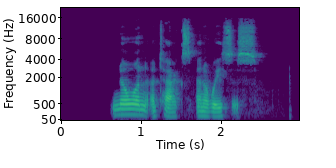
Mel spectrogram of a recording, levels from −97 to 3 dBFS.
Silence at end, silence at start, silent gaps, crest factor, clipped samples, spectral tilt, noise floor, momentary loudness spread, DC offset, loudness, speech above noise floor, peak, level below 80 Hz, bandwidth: 0.5 s; 0.65 s; none; 18 dB; under 0.1%; -2.5 dB/octave; under -90 dBFS; 7 LU; under 0.1%; -35 LUFS; over 55 dB; -18 dBFS; -86 dBFS; 15.5 kHz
